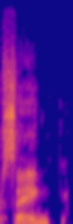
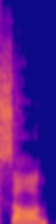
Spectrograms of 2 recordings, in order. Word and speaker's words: Tseng: they are met by another Turk song or sing I think his name's song I think it's pronounced song I'm pretty sure I think it's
